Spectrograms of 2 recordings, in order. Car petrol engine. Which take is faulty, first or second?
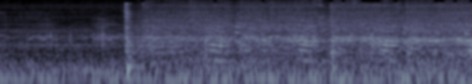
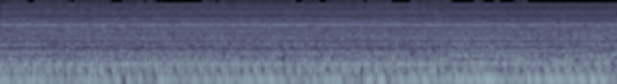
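first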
